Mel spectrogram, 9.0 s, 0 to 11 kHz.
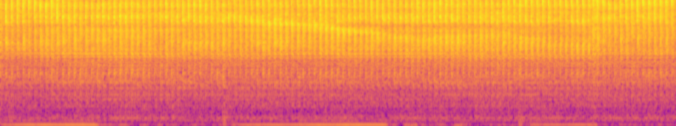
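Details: Radial shockwave handpiece firing continuously at the hamstring origin over the ischial tuberosity with gel, hamstring tendinopathy, 2,500 pulses at 12 Hz and 2 bar: rapid, steady mechanical tapping at about 12 pulses a second.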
